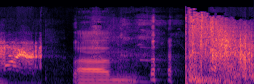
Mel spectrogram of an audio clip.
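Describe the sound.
A person vocally imitates drive-by gunfire: a few voiced, buzzing bursts and sharp mouth pops, ending in a loud, sustained hissing spray of noise.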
